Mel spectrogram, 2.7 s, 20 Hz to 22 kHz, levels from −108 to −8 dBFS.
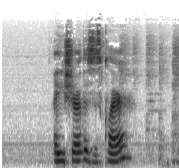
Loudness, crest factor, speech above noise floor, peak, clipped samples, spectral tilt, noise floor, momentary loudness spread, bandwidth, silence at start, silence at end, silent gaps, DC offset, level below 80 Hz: -19 LUFS; 20 dB; 40 dB; -4 dBFS; under 0.1%; -2 dB/octave; -60 dBFS; 10 LU; 14 kHz; 0.8 s; 0 s; none; under 0.1%; -68 dBFS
